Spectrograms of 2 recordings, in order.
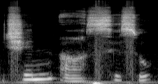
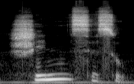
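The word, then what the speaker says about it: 親切: সো শব্দটা হচ্ছে এরকম শিন সেসু, শিন সেসু, শিন সেসু, সেজু, TSU, মানে এটার উচ্চারণটা TSU।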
